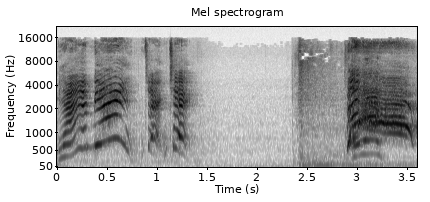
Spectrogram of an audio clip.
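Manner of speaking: frightened screaming. Playing a horror game with another player: screaming in fright. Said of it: "you're screaming, don't scream!".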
